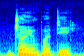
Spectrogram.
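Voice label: "joinbody", Nigerian Pidgin, male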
